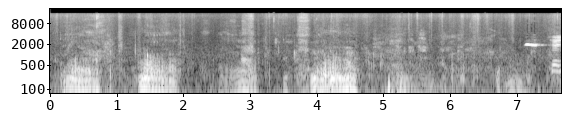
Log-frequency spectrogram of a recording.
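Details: Two Bernese Mountain Dogs play fighting in a garden while a puppy watches: deep, rumbling growls in repeated bursts of about half a second to a second, with brief pauses, then a short high squeak near the end.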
